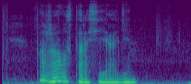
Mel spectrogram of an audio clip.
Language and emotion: Russian, sad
